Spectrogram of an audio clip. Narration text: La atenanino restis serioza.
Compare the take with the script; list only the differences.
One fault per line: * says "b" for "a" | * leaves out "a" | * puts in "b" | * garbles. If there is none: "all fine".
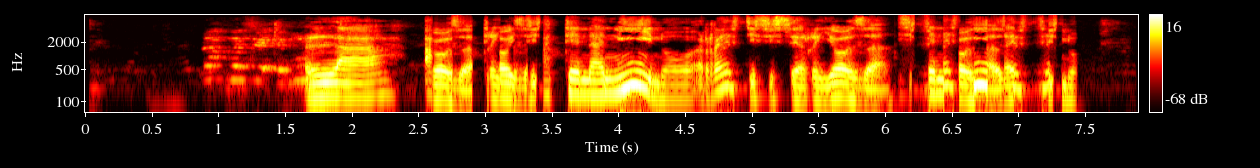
* garbles
* garbles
